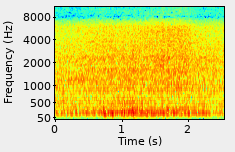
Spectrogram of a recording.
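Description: An OO gauge model train runs over track laid on an insulated shelf, making a steady, close rumbling hum that swells slightly as it passes, with no talking.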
